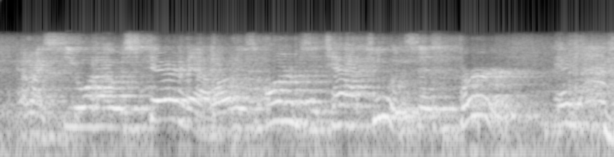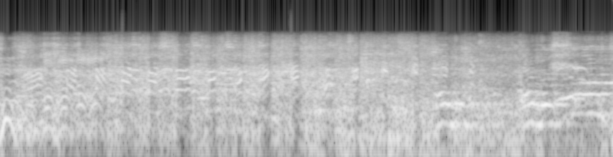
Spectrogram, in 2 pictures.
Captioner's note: laughter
